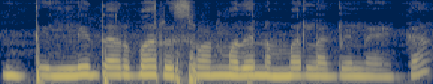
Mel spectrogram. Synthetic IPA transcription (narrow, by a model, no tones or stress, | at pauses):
ɖilːid̪ɐɾbɐɾɛspaːɳɖmɐd̪jenɐmbɐɾɐlaːɡlilːɐɛkːa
